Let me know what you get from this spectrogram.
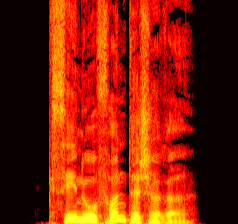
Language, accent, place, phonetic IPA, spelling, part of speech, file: German, Germany, Berlin, [ksenoˈfɔntɪʃəʁə], xenophontischere, adjective, De-xenophontischere.ogg
- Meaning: inflection of xenophontisch: 1. strong/mixed nominative/accusative feminine singular comparative degree 2. strong nominative/accusative plural comparative degree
